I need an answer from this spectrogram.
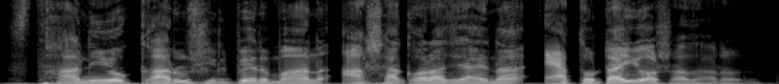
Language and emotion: Bengali, surprised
